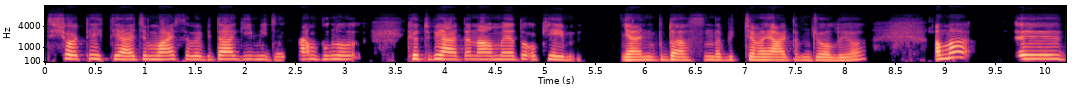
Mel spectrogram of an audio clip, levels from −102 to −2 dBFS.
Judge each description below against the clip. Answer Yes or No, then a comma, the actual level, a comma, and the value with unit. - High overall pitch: Yes, high, 225 Hz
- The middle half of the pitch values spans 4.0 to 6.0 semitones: No, average, 3.6 semitones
